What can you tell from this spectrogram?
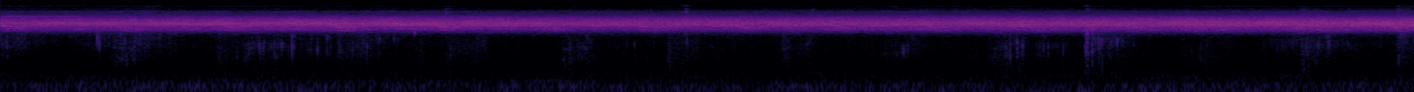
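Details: Cicadas in full summer chorus beside a woodland creek on a warm, humid day: an unbroken shrill, hissing drone, while footsteps crunch at an irregular pace underneath during a walk.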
